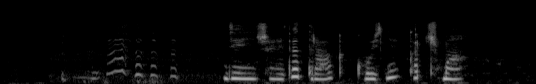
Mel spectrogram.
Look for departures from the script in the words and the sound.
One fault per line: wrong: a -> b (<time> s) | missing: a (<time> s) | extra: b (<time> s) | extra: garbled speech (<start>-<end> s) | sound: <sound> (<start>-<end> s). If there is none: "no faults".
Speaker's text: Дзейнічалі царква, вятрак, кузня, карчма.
sound: laugh (0.6-1.8 s)
missing: царква (2.8 s)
